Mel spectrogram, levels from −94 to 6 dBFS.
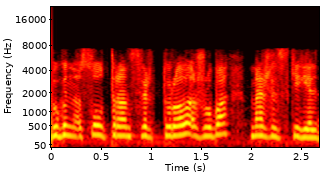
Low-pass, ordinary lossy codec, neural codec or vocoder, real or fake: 7.2 kHz; AAC, 48 kbps; none; real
